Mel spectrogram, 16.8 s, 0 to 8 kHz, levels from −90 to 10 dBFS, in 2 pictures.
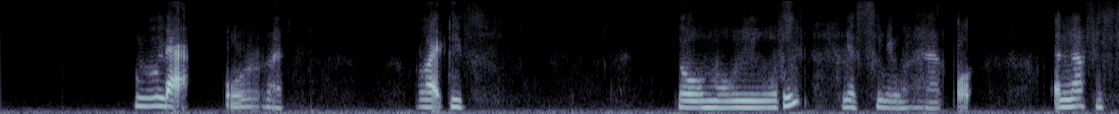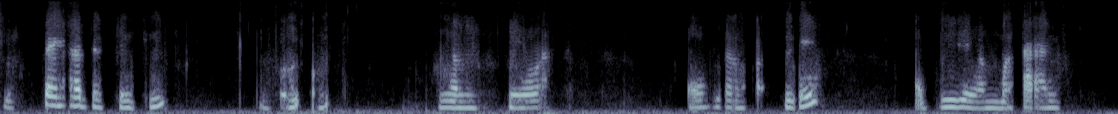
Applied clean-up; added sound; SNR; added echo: neural diffusion model UNIVERSE++.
